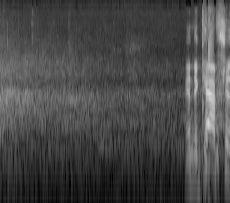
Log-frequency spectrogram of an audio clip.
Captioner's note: audience laughing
